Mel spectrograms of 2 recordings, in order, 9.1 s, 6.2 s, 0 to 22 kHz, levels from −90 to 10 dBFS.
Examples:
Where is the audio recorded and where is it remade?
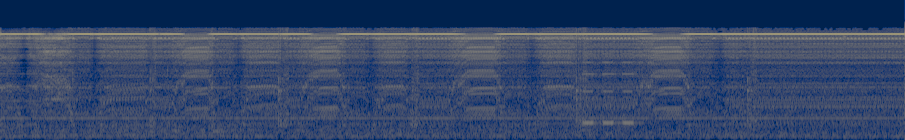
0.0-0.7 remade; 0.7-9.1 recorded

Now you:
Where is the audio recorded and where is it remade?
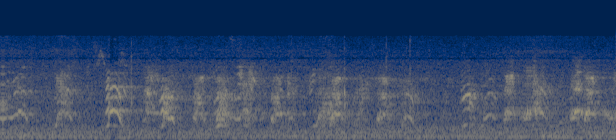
0.0-6.2 remade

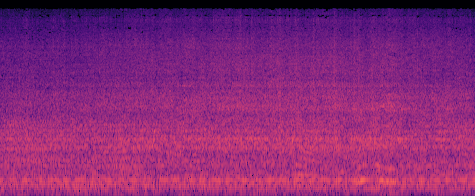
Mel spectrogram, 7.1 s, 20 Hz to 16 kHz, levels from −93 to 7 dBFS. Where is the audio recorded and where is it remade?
0.0-2.2 recorded; 2.2-3.0 remade; 3.0-5.1 recorded; 5.1-7.1 remade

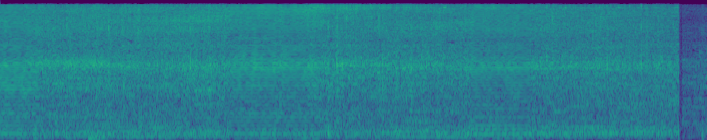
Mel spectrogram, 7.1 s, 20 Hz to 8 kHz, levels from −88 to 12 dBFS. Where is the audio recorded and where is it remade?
0.0-0.4 remade; 0.4-2.3 recorded; 2.3-3.2 remade; 3.2-4.7 recorded; 4.7-5.3 remade; 5.3-7.1 recorded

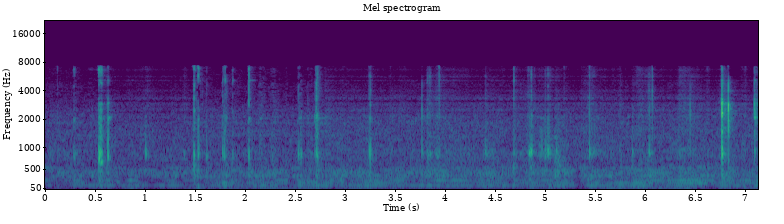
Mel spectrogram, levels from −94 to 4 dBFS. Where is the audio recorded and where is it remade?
0.0-0.5 recorded; 0.5-1.5 remade; 1.5-2.8 recorded; 2.8-7.1 remade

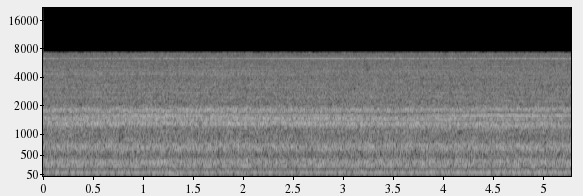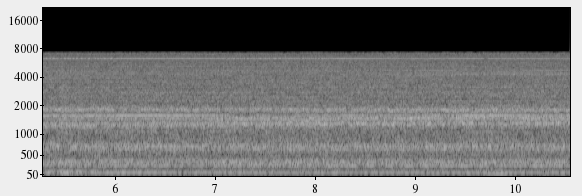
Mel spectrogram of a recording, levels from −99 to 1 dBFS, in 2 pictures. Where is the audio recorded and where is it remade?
0.0-2.0 remade; 2.0-3.0 recorded; 3.0-6.0 remade; 6.0-7.1 recorded; 7.1-8.2 remade; 8.2-10.6 recorded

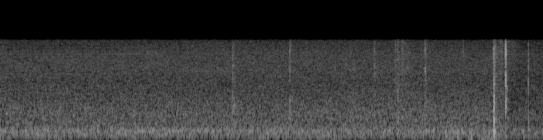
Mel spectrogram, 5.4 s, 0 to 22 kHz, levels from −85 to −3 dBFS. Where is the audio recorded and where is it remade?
0.0-1.6 remade; 1.6-4.8 recorded; 4.8-5.4 remade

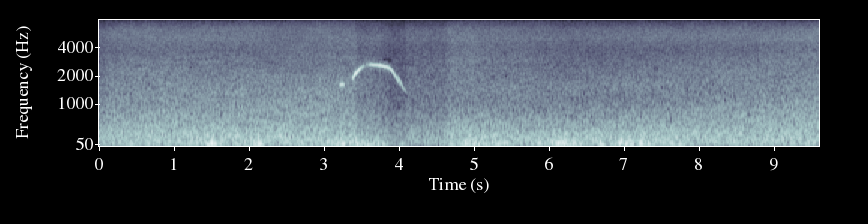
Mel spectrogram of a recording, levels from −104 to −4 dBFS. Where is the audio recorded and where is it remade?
0.0-2.1 recorded; 2.1-3.1 remade; 3.1-9.6 recorded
